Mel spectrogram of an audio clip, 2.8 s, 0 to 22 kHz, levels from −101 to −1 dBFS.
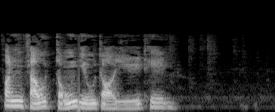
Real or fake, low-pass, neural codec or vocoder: real; 7.2 kHz; none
